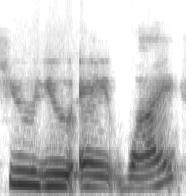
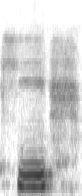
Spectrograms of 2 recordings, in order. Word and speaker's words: quay: This poem contains the word Q-U-A-Y. For anybody who does not know that word, it's a boating term. It can be pronounced key or quay. I'll say it key, and it's kind of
